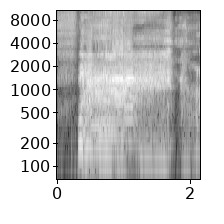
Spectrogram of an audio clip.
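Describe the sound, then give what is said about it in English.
A voice imitates a loud orc snore: one long, rough, rasping growl lasting over a second, forceful, followed by a brief quieter breath. “which is like a big fucking orc snore.”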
